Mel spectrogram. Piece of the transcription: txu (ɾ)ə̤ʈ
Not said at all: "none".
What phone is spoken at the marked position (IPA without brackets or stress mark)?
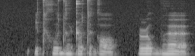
dʱ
